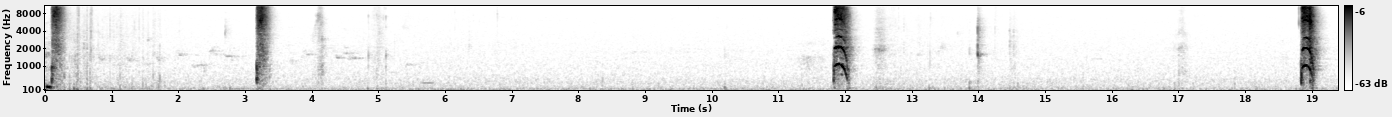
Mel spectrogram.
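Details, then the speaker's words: A kitten that has reportedly sneezed about 20 times in a row gives four short, sharp sneezes over about 19 seconds in a quiet room. The owner thinks something is irritating its nose; repeated sneezing. "Seller's kitten, Pharaoh, cannot stop sneezing. He's already sneezed like 20 times in a row. I think something's probably just irritating his nose."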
